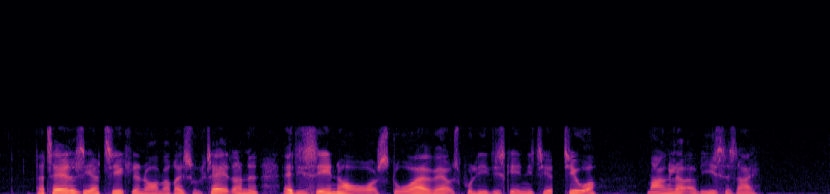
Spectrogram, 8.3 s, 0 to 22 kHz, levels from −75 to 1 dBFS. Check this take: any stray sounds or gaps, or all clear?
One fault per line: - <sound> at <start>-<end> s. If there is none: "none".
- dropout at 5.5-5.7 s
